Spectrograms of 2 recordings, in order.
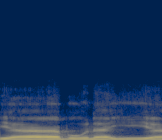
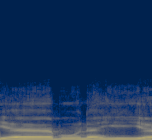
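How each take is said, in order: No difference in how they are said.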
